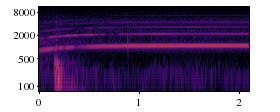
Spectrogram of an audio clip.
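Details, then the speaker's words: RC car cooling fan, cleaned of packed dirt from camping with an air compressor: it spins up to a clean, steady high whine with no rattle or scrape. The debris was the only problem. "that thing moves a good amount of air wow so yeah I think that's all it was was just the debris"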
